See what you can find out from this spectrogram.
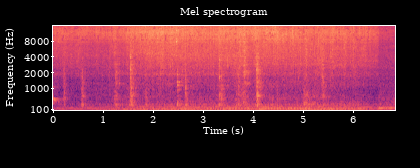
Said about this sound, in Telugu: ఇప్పుడు ఒకసారి ఇలా కలుపుకుందాము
